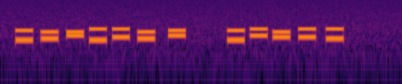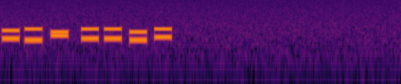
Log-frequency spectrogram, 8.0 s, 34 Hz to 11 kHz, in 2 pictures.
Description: DTMF, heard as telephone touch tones, dialled by hand, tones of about 180 ms. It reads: 24*3940 2#796 53*6619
